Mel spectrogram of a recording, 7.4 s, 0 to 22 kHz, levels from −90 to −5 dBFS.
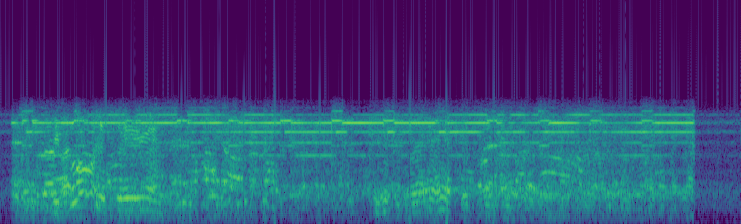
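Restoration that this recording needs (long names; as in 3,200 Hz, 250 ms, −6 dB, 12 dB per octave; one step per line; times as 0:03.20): click removal
repair the gap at 0:01.06/0:01.82/0:02.44/0:02.75/0:03.20/0:04.10/0:04.47/0:04.94, 11 ms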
